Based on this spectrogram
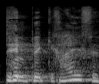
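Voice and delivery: high, loud, urgent appeal; impassioned confession. A narrator's reading. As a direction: implore her to understand. Mother confesses to daughter in remorse.

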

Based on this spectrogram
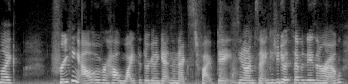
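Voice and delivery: ordinary delivery

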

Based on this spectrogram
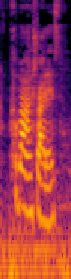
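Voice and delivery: talking mid-bite; chewing while speaking; mouth full of pizza. Real, not acted. Seen 1: Pizza held in teeth 0.1–2.4, then chewing with full mouth.

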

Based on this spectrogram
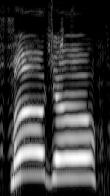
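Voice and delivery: high, loud call to the dog. Real, not acted. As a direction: call him from across the yard. Calling the dog.

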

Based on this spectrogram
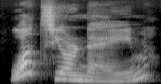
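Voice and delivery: very slow, clear English for the class; teacher modelling a question; slow model phrase. Shown as a demonstration. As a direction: spell it out word by word for beginners.

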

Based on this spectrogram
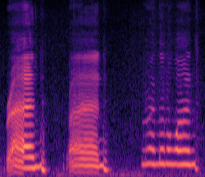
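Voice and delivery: high frantic urging; being chased. Real, not acted. Fleeing attackers in boat.

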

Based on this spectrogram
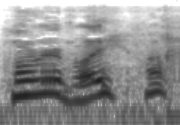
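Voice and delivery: loud, high call to dog. Real, not acted. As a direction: call him from afar. Calling dog over.

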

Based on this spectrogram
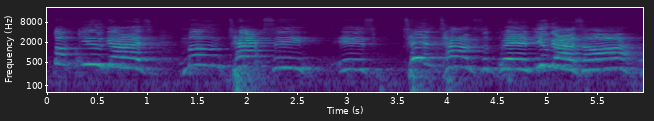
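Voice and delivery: high, slow mock heckler shout; heckler yell. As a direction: yell like an angry drunk heckler. Heckler yelling at band.

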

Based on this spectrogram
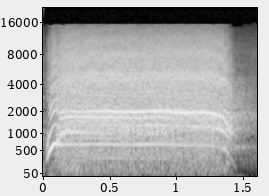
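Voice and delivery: put-on high, loud kid's shriek; kids screaming. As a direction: let out a kid's frantic shriek. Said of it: "They're like".

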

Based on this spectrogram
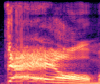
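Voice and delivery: high, drawn-out yells; frustrated shouting. Real, not acted. Streamer venting at a bad play, high frustrated shout. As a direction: yell each phrase long and high. Frustrated outburst over the game.

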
